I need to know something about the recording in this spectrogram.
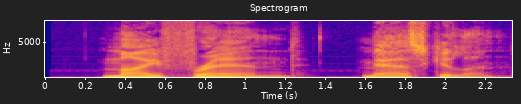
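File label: "my friend", English, male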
